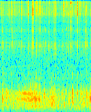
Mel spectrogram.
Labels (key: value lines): label: biophony
recorder: HydroMoth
